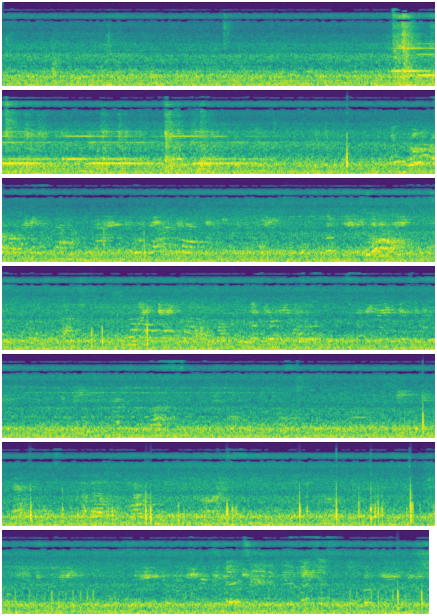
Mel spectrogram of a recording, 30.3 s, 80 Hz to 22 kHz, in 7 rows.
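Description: Interior noise of an E531-series commuter train: a steady, loud rumble, with faint voices of people talking over it. About four seconds in, a short electronic tone sounds for a couple of seconds.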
